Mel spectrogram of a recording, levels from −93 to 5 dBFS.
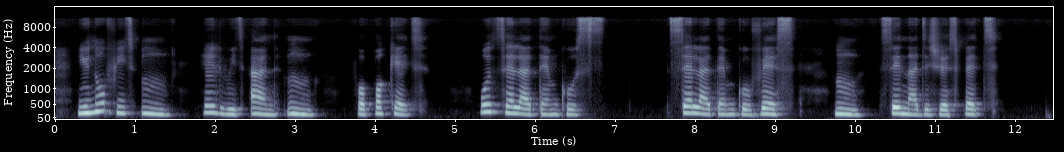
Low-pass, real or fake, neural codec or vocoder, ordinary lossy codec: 10.8 kHz; fake; codec, 24 kHz, 1.2 kbps, DualCodec; none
